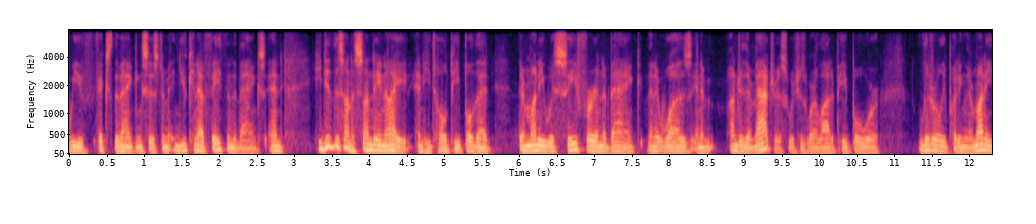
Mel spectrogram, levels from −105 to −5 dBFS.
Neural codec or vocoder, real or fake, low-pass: none; real; 7.2 kHz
